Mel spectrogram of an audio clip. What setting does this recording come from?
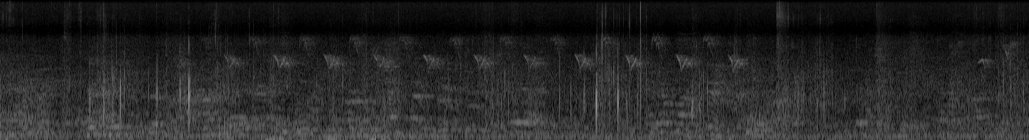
park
